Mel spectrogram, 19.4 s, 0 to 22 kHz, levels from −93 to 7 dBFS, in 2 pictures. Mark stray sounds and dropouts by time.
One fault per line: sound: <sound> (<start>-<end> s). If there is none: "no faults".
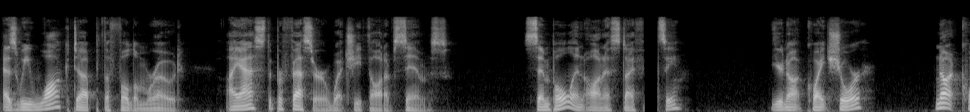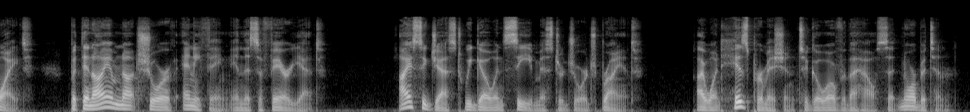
sound: dropout (6.4-6.6 s)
